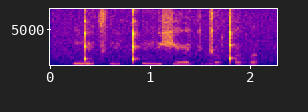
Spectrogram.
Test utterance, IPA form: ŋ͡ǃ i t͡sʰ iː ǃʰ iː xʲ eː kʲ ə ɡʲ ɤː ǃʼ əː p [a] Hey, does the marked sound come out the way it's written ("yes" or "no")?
no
